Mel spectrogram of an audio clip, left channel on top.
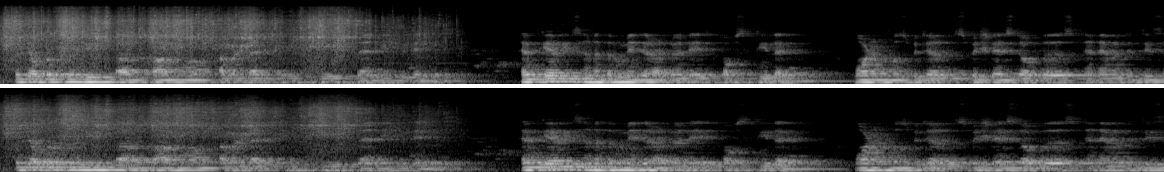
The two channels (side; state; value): both; normal; correlation 0.70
